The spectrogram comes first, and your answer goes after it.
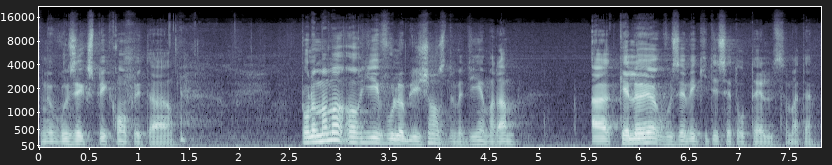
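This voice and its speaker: A probing private detective in a radio mystery. His low voice moves expressively as he questions with polite, skeptical insistence. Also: very animated, moderate pace, a bit bright. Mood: politely probing. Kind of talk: French detective radio drama acting.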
